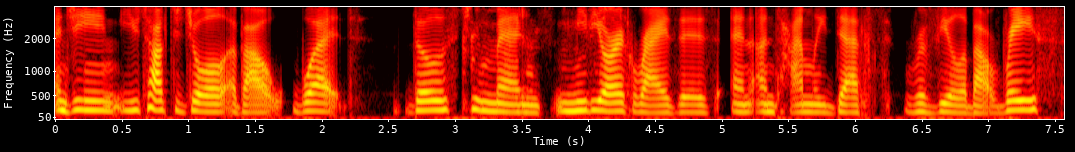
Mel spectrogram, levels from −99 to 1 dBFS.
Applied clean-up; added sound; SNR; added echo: neural mask model Resemble Enhance denoiser.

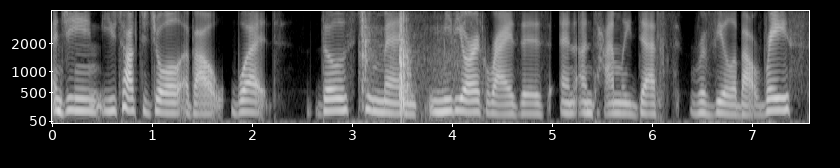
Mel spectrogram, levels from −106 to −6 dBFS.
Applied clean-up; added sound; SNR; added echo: none; Skateboard; 3 dB; none.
